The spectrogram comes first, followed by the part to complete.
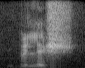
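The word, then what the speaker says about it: billig: बिलिश, बिलिश, आई जी एंड में है तो इश की साउंड आ गई, बिलिश, जिसका मतलब होता है चीप।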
